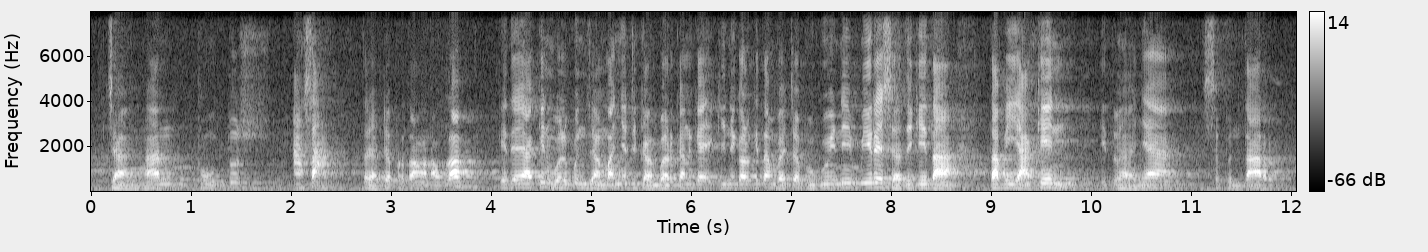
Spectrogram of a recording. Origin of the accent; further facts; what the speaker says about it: Klaten, Central Java, Indonesia; now in Jakarta, Indonesia; Saya aslinya Klaten, tetangganya Boyolali, kabur ke Jakarta.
